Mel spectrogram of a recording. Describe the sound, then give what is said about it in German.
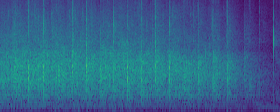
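Steady audience applause in response to a personal testimony, a dense wash of many hands clapping with a few sharper individual claps, fading gradually toward the end with a last lone clap. “Vielen Dank dir dürft auch gerne mit dem Applaus reagieren.”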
